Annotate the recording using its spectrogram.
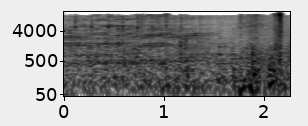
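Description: Rotary cutter rolling through folded layers of fabric along an acrylic quilting ruler on a cutting mat: a steady, quiet cutting noise.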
